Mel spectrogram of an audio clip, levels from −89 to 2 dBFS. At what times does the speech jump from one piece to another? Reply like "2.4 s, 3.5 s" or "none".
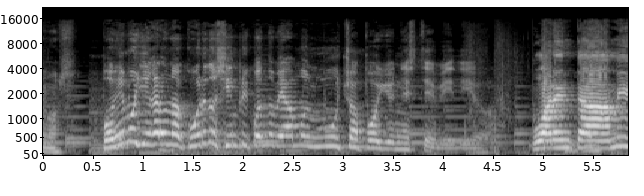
4.9 s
